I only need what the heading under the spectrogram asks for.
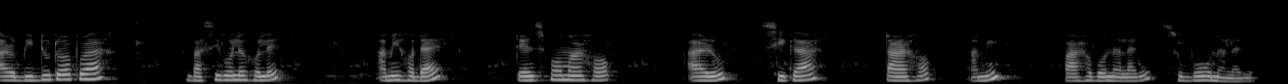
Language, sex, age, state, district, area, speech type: Assamese, female, 60+, Assam, Charaideo, urban, spontaneous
